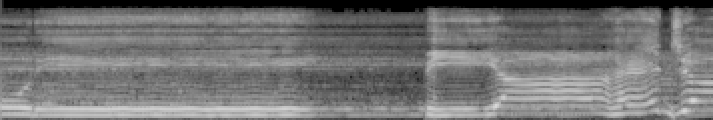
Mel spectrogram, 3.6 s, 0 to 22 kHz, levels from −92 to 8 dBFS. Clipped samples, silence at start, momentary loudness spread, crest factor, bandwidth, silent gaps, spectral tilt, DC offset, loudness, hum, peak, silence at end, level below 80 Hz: under 0.1%; 0 s; 5 LU; 14 dB; 16 kHz; none; -3 dB/octave; under 0.1%; -14 LUFS; none; 0 dBFS; 0 s; -54 dBFS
